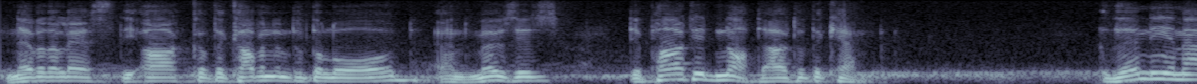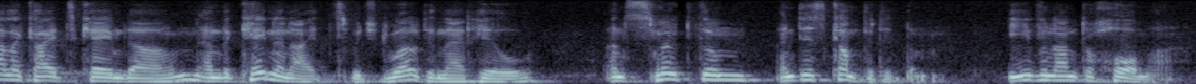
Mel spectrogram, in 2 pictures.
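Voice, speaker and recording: A man with a British accent gives solemn, measured, formal narration for a dramatized scripture recording. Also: medium pitch, mellow. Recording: noisy tape with birdsong ambience.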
